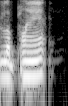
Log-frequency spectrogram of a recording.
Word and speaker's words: LaPlante: Richard LaPlante.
